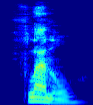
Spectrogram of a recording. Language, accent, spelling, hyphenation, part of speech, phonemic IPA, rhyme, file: English, Australia, flannel, flan‧nel, noun / adjective / verb, /ˈflænəl/, -ænəl, En-au-flannel.ogg
- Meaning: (noun) 1. A soft cloth material originally woven from wool, today often combined with cotton or synthetic fibers 2. A washcloth 3. A flannel shirt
